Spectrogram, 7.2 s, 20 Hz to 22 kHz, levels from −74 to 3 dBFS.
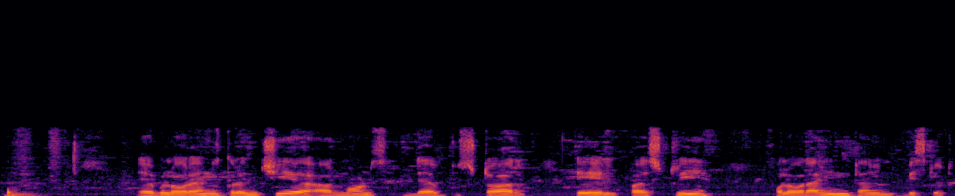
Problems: constant background noise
